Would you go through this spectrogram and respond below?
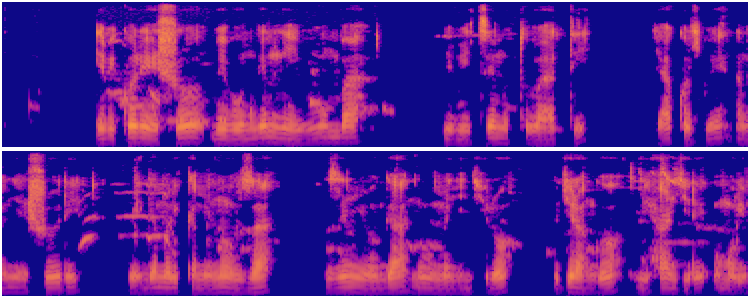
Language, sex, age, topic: Kinyarwanda, male, 25-35, education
